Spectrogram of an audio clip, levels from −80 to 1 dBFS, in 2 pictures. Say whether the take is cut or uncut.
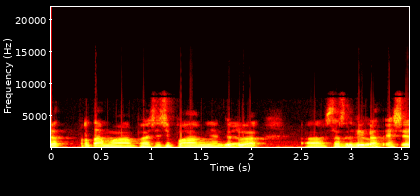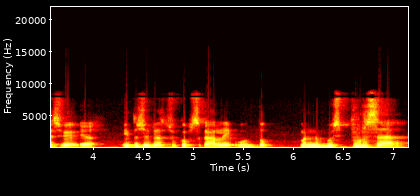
cut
